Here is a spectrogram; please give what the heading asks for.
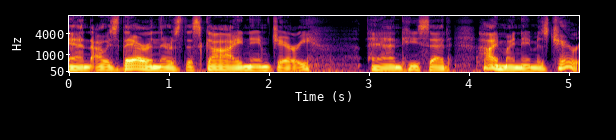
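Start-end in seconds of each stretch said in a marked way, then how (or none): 4.1-5.1 trailing off into a pause. Retelling how a man at a meeting introduced himself: imitating a line left hanging. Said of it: "he let it kinda hang".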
